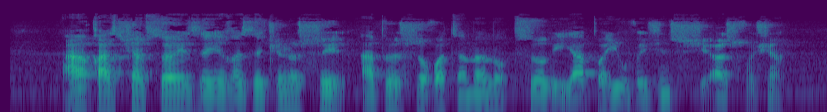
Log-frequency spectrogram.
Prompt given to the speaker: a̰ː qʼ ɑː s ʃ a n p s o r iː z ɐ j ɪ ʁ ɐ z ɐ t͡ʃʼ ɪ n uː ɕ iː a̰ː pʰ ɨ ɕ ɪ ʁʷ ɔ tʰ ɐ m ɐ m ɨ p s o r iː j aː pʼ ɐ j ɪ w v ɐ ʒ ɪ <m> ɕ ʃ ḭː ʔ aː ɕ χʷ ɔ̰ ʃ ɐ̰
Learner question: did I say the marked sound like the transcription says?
no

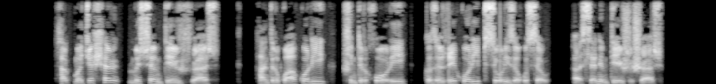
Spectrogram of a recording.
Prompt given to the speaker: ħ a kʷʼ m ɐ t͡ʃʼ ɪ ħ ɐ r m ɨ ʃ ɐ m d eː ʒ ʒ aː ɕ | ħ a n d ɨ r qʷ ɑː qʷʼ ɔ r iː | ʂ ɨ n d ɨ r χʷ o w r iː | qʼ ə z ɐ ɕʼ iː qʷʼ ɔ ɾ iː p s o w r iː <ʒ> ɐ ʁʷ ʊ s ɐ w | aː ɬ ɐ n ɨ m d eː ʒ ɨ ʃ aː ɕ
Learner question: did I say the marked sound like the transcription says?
no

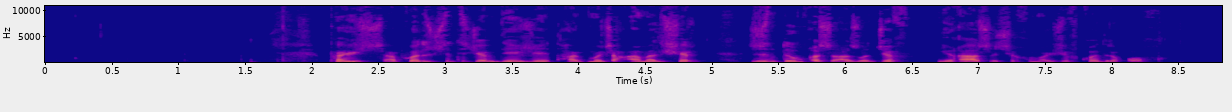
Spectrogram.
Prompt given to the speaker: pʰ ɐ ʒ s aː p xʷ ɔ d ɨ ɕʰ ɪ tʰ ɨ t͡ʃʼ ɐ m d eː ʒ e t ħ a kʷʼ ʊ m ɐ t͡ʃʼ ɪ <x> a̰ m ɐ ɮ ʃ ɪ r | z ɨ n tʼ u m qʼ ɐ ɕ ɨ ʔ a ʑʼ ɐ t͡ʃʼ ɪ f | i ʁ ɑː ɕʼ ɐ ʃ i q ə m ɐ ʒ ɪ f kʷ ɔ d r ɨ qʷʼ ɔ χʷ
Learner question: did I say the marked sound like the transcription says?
no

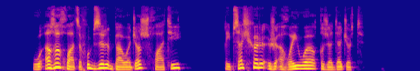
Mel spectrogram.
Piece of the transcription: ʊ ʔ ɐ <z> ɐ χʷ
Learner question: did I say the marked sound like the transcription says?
no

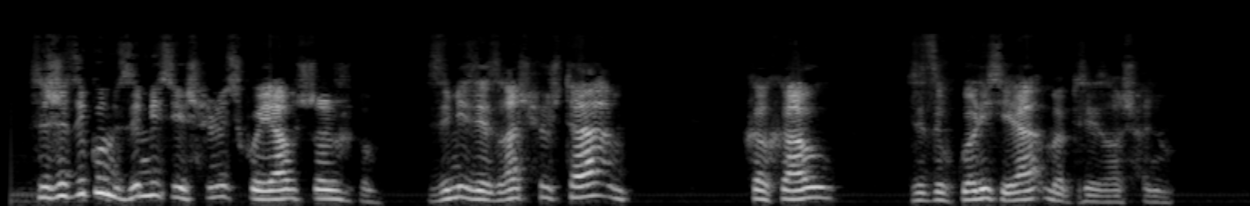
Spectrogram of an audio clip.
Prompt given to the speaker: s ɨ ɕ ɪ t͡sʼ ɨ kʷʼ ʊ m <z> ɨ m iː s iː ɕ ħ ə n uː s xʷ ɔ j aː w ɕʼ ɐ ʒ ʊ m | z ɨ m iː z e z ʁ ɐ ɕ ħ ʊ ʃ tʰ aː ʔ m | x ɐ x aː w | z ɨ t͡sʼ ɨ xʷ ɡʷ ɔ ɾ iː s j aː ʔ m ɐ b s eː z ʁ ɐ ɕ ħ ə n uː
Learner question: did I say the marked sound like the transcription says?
yes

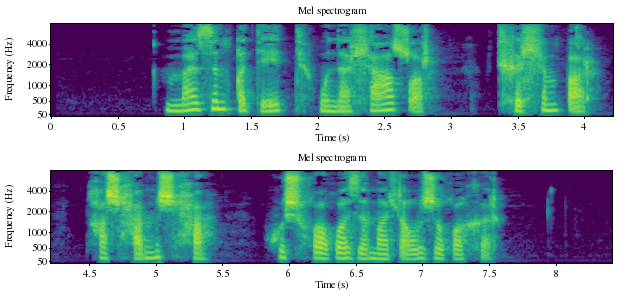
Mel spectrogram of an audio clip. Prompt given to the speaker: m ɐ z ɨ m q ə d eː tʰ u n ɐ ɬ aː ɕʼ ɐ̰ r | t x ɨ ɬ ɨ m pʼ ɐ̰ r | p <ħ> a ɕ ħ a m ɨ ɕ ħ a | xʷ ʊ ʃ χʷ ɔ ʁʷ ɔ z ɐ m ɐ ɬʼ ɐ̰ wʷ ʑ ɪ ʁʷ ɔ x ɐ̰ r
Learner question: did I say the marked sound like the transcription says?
no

